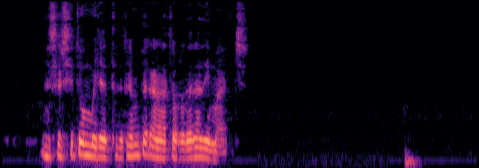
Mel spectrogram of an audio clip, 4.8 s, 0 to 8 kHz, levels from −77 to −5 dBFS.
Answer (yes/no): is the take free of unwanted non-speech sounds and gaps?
yes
